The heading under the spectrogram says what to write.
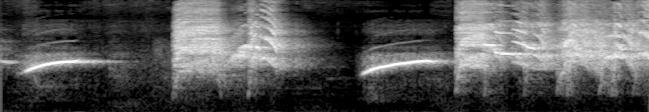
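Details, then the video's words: At night, a rose-ringed parakeet gives a clear upward-swooping whistle, then a burst of noisy chatter. The whistle-then-chatter pattern repeats once. "Night Talking parrot Mitthu Ringneck"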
